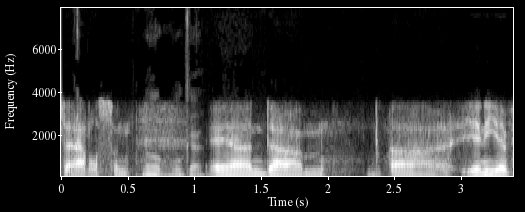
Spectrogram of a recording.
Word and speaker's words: Adelson: By the way, that's how it's pronounced, Adelson.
